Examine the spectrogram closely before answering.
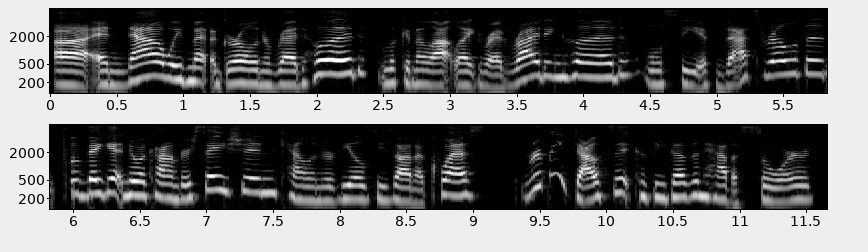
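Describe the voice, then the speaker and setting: A woman's voice: mid-range voice, lively intonation, normal speed, few pauses, a bit bright, no echo. A woman co-hosting a storytelling show, recapping a tale casually with wry, playful asides. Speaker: co-host storyteller.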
